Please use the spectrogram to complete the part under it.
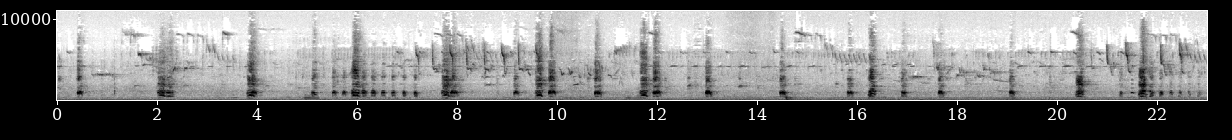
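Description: Geese call out repeatedly nearby, outdoors by the water.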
